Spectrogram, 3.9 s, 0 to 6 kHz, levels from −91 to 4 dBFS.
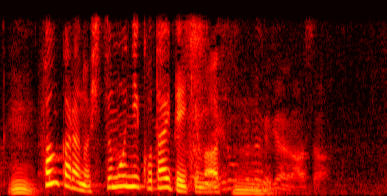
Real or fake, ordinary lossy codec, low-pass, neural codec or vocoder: real; none; 5.4 kHz; none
